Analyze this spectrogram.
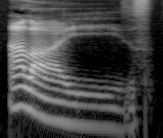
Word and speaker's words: allies: must help our allies again lots of Y in this one Ally and then a little Z at the end allies allies hold the Y hold the Y that will sound more natural it's not just allies like like Russian I I allies allies we must help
